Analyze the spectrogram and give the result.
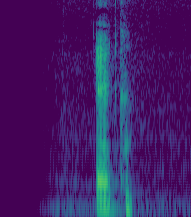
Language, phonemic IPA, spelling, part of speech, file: Assamese, /ɛk/, এক, numeral, As-এক.ogg
- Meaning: one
